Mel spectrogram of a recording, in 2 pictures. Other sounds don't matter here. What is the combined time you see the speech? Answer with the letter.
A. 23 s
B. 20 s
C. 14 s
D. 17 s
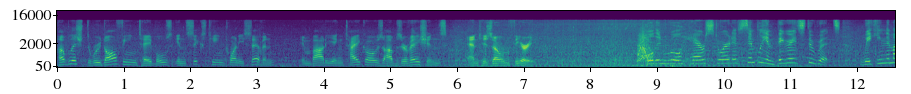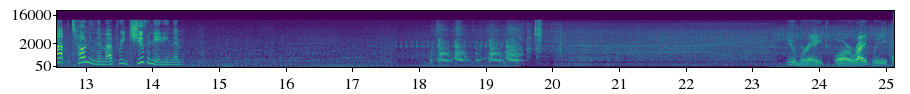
C.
